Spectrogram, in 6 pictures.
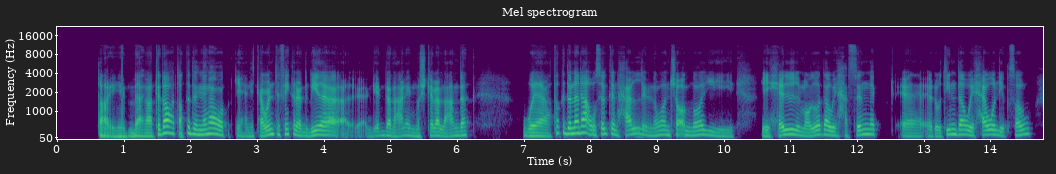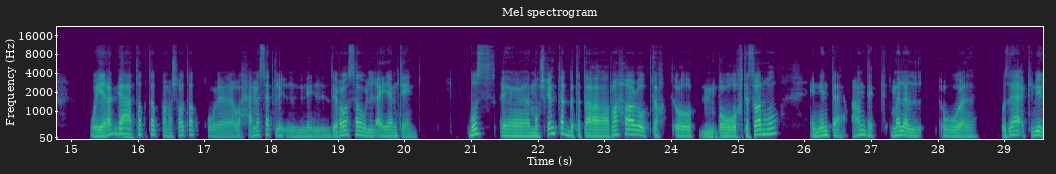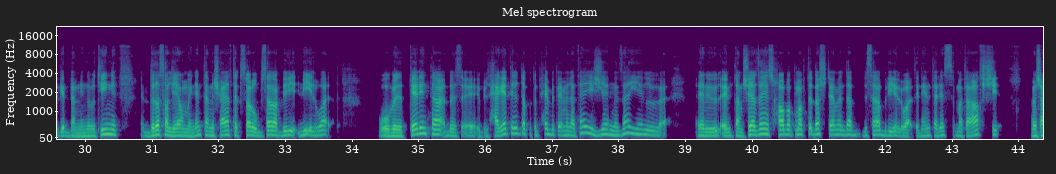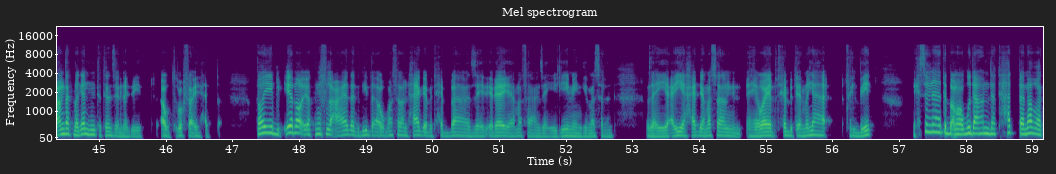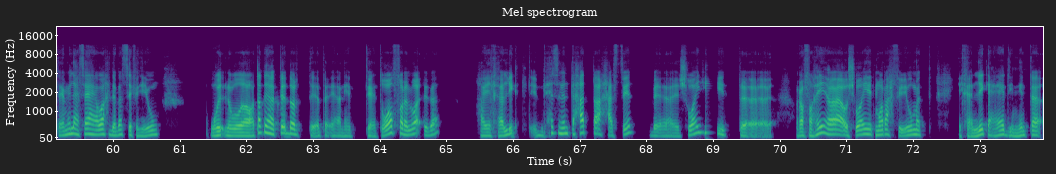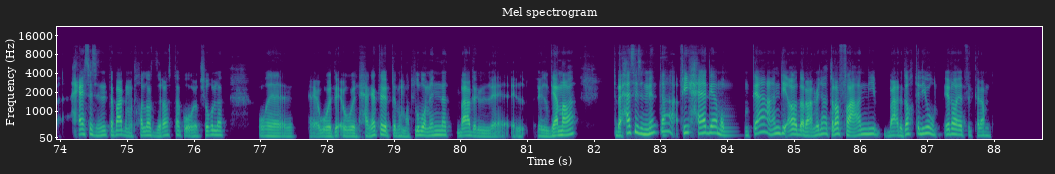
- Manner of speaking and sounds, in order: in English: "الروتين"; tapping; in English: "روتين"; in English: "الgym"; in English: "gaming"
- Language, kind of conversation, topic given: Arabic, advice, إزاي أتعامل مع إحساسي إن أيامي بقت مكررة ومفيش شغف؟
